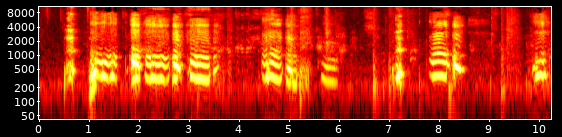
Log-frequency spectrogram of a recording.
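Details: An adult man, a dad, hiccups while a young child laughs: hiccups.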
